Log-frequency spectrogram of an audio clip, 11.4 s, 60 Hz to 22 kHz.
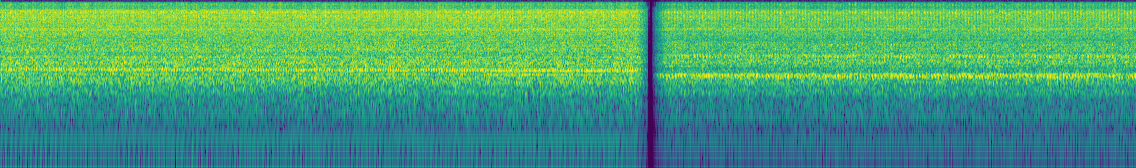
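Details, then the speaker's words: R53 Mini Cooper S first start after replacing spun rod bearings and rod bolts: petrol engine runs steadily and smoothly with no bottom-end rod knock; normal idle. "hmm oh all right so it runs it doesn't knock it sounds pretty good"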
